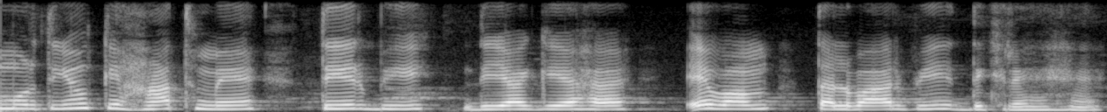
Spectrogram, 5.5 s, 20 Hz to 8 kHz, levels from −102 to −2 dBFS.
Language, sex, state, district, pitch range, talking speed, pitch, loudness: Hindi, female, Jharkhand, Garhwa, 245-275 Hz, 160 wpm, 260 Hz, -14 LUFS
